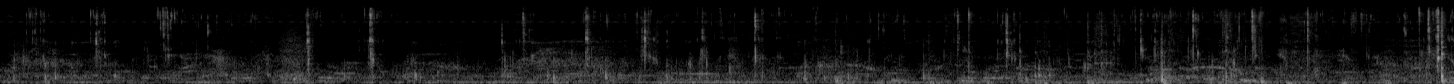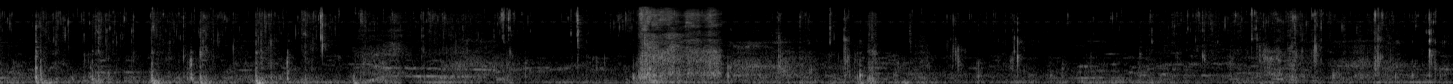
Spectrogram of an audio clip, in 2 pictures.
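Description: Close-up mouth sounds of a person eating dal and rice by hand: chewing, wet lip-smacks and many small clicks, with fingers squishing and mixing rice in a steel plate. A steady low hum runs underneath, and a louder rush of noise about a second long comes a little after three-quarters of the way through.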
